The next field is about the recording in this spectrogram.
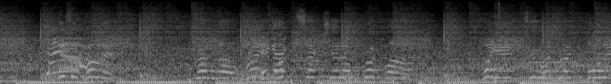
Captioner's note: announcer speaking faintly off mic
